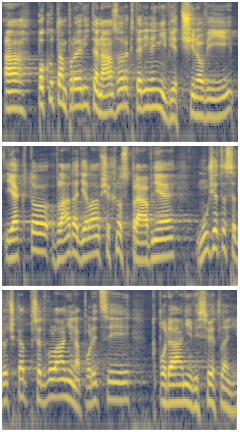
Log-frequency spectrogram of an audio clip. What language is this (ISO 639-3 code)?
ces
